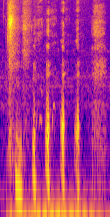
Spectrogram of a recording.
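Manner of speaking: real burst of laughter. Real, not acted. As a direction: break into a long, voiceless laugh. Host laughs between repeated words.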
